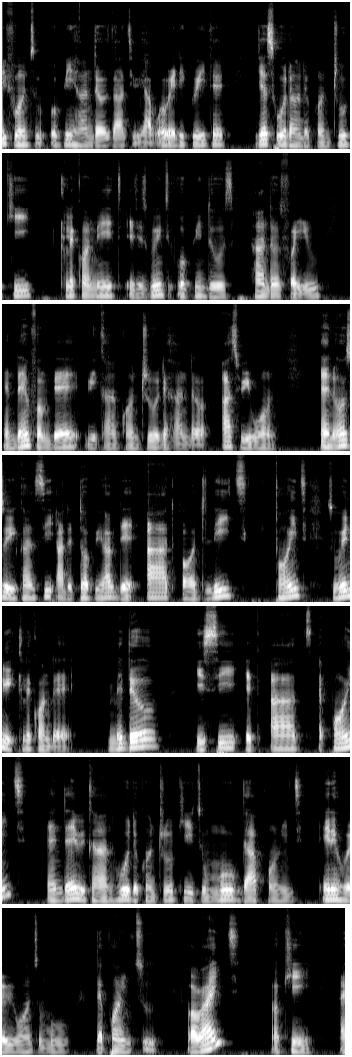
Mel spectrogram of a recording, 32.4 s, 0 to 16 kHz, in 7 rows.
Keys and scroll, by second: 16.3 1, 17.0 1.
